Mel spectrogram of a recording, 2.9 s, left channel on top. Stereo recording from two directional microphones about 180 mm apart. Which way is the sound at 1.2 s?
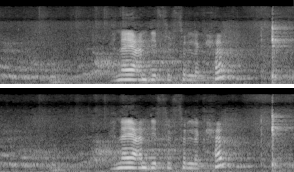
45° right (ahead or behind).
